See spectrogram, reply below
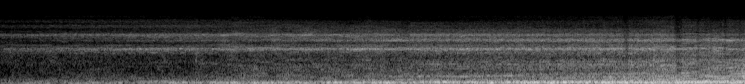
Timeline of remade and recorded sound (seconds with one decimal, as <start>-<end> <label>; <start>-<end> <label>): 0.0-2.2 recorded; 2.2-4.1 remade; 4.1-6.6 recorded; 6.6-7.5 remade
